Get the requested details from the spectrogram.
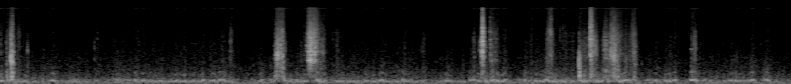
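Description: A plastic set square taps and slides across a board.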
